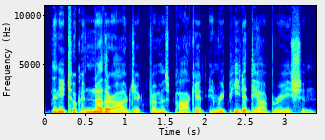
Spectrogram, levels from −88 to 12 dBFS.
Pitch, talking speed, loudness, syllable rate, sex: 95 Hz, 210 wpm, -19 LUFS, 6.7 syllables/s, male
